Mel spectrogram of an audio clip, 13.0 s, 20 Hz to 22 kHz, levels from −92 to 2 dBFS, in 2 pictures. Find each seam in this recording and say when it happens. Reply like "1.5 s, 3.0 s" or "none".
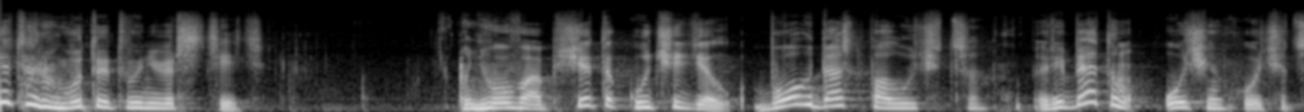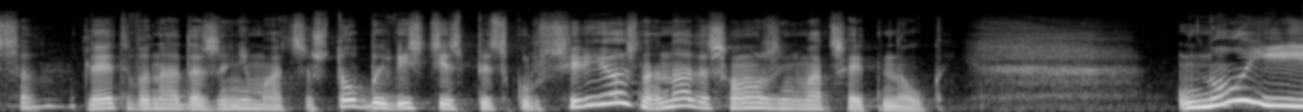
3.7 s, 6.9 s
